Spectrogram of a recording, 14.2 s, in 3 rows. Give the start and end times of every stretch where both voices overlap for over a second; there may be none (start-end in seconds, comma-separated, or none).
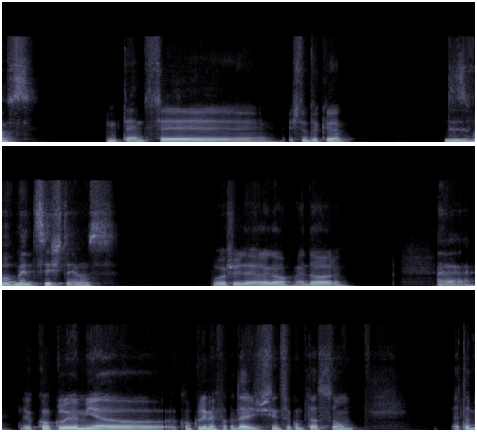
none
